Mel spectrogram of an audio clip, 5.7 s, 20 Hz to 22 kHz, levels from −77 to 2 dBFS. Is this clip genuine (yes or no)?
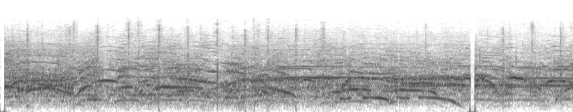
yes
